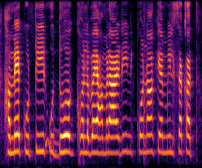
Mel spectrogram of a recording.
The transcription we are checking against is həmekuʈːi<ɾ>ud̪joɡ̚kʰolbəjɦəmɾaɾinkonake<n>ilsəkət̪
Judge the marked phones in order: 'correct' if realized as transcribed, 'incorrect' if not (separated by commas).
correct, incorrect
